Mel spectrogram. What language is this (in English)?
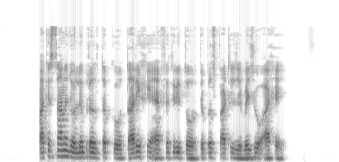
Sindhi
